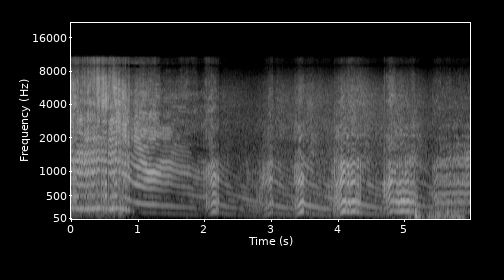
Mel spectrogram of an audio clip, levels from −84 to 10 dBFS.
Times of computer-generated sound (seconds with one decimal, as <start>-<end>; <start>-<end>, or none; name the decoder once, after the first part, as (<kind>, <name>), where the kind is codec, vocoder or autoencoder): 2.8-5.5 (vocoder, BigVGAN v2)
